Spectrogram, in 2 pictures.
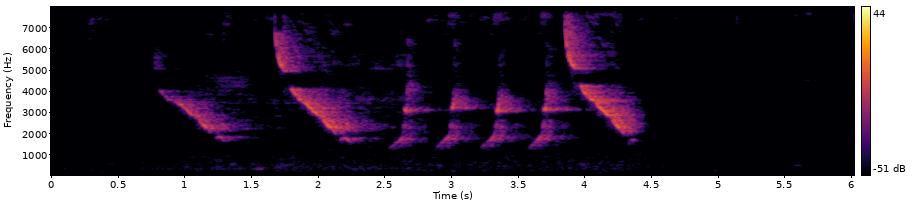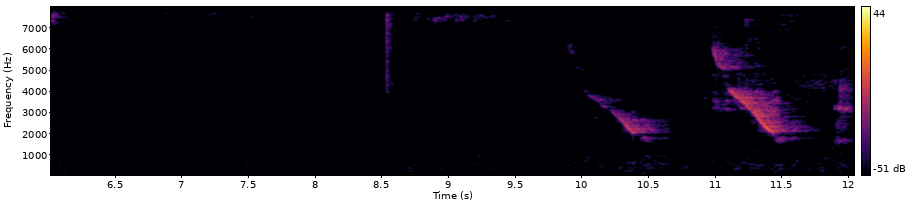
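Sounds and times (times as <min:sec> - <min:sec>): songbird singing falling notes: 0:00.8 - 0:04.5, 0:10.0 - 0:12.0.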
